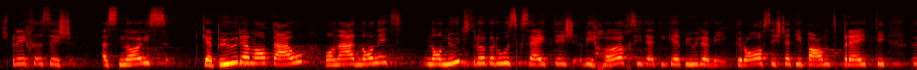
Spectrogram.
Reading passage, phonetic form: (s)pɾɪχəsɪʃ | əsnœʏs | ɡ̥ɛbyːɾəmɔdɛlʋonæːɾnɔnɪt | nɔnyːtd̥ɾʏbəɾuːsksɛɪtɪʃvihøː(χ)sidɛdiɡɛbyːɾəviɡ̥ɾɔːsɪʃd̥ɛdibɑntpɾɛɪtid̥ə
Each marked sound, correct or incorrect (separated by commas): incorrect, correct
